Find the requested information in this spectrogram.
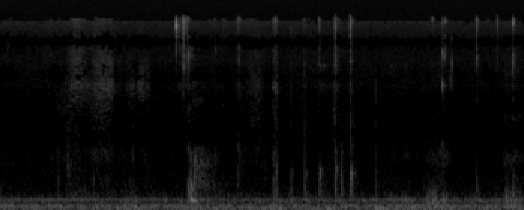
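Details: Purring from a silver grey male cat kneading, making biscuits, on a blanket in his owner's lap and leaning in for kisses; a continuous low rumbling drone with scattered small clicks and a soft thump midway.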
